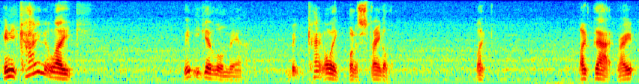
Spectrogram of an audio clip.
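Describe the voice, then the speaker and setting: A man around sixty talks in a low, gravelly voice that is hoarse and giving out. He speaks casually and haltingly, like a vlogger telling a personal story, repeating words as he goes. A clear background hum sits under him. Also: very animated. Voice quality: hoarse, breaking voice. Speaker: vlog host.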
